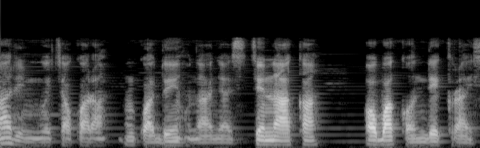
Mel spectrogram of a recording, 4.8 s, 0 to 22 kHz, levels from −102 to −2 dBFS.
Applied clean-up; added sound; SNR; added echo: classical method log-MMSE.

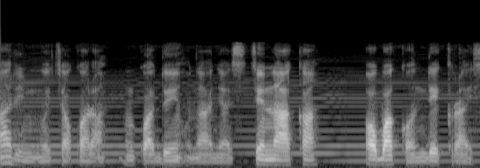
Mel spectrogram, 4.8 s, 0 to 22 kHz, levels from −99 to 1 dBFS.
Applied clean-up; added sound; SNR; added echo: none; Bowed string instrument; 20 dB; none.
